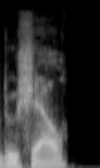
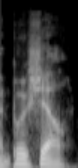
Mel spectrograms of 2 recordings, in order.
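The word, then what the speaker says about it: Buechele: But they got Shane Buschelli as well, or Buschel. He's a Texas guy. How do you say his last name? – Yeah, Buschel.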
